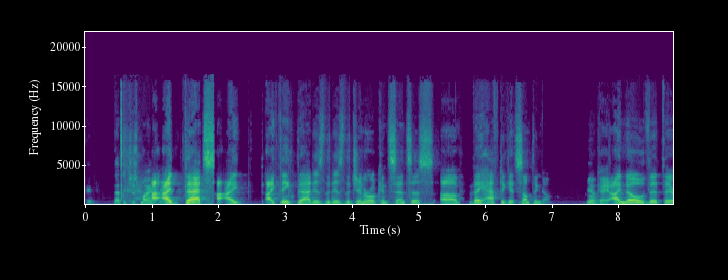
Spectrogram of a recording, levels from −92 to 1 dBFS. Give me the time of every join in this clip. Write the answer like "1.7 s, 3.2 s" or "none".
1.9 s, 3.7 s, 5.6 s, 6.8 s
